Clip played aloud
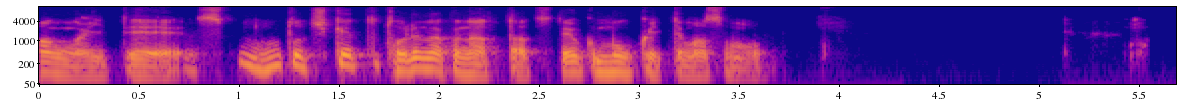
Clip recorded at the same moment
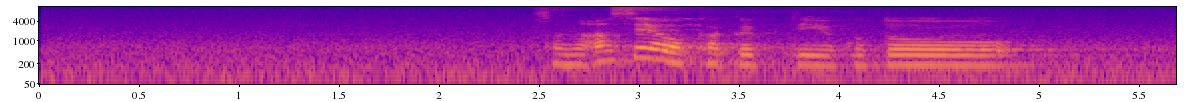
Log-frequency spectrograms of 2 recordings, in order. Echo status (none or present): none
